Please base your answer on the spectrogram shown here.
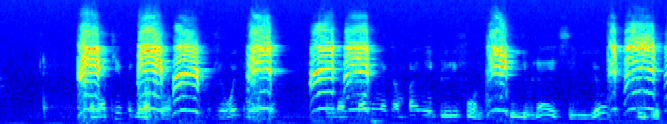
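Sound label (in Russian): Заяц раненый Lepre Grido, манок; plurifon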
